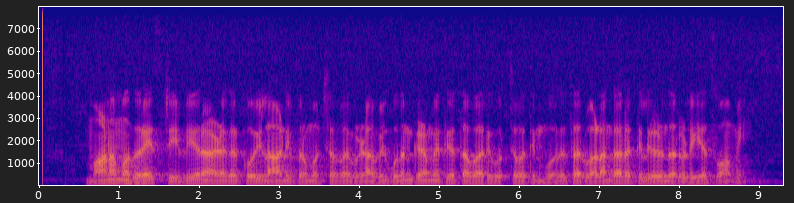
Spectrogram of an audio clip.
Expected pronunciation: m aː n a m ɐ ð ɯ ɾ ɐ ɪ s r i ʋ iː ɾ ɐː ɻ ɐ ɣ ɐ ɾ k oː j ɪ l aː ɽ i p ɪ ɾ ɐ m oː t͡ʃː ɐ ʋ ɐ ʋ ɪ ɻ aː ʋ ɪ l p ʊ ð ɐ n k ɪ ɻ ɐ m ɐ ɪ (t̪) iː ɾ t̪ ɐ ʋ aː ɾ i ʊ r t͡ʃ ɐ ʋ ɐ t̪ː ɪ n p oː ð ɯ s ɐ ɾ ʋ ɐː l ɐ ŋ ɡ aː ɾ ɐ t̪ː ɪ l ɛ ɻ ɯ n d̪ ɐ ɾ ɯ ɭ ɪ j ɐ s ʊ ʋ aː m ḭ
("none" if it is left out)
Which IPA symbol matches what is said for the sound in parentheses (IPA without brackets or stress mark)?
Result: t̪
